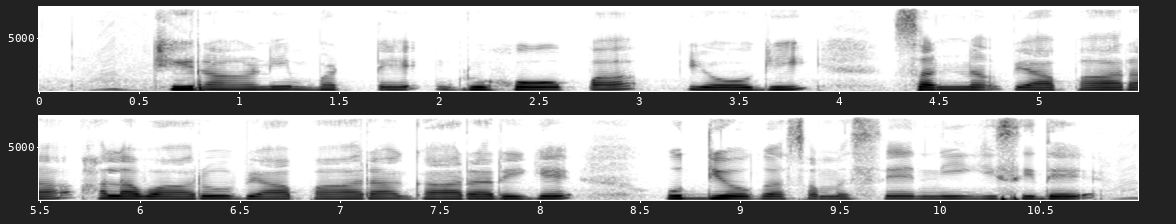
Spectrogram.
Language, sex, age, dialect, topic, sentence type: Kannada, female, 25-30, Central, agriculture, statement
